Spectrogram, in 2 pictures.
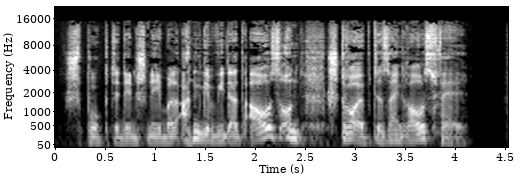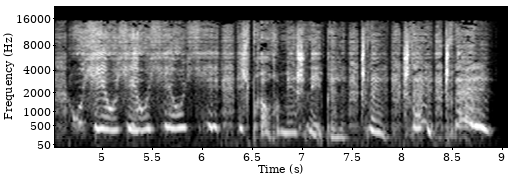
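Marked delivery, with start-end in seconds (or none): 4.7-8.9 very high, loud squeaky cries; panicked gingerbread man. Acted. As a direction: yell in panic like a tiny cookie. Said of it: "rief der Lebkuchenmann".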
